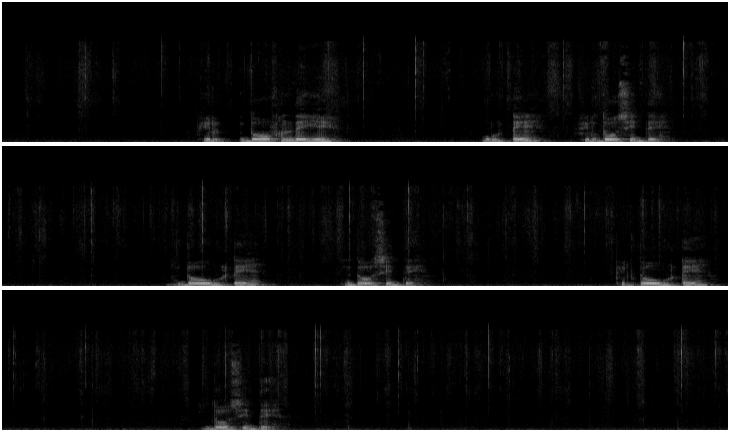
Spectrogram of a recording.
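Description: Knitting needles click softly together.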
